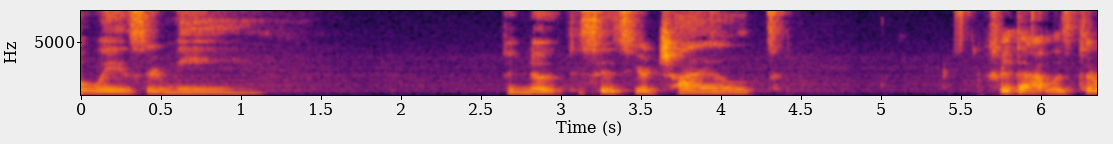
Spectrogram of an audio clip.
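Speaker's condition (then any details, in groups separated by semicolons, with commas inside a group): No condition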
